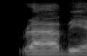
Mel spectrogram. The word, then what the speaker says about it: Robi: It looks like it says Robi, but it's pronounced Robbie.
